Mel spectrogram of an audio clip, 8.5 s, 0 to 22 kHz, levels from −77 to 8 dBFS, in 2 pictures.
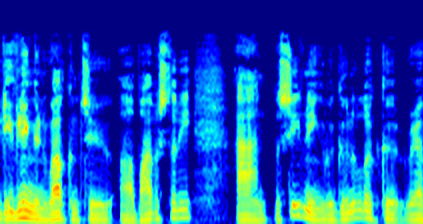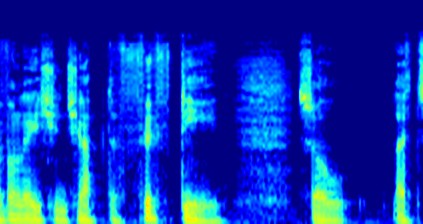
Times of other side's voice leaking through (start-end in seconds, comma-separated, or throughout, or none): none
